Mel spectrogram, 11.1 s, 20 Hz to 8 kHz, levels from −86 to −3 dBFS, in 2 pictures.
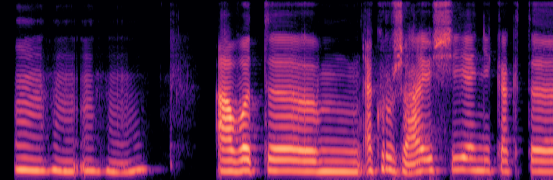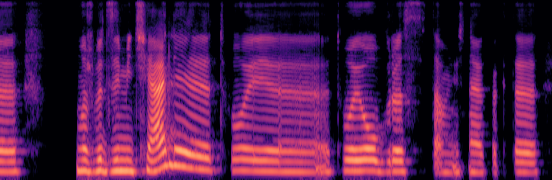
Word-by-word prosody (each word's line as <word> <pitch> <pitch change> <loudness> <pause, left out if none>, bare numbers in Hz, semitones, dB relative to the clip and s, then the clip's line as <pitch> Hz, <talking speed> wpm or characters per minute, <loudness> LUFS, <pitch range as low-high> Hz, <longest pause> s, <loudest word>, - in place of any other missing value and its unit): Мгм, 185 -3 -1
мгм. 175 0 -6 0.7
А 175 0 +8
вот, 185 +1 +3
э, 180 -2 +5
м, 170 -1 0
окружающие, 185 +1 +1
они 185 -1 -2
как-то, 170 -1 -1 0.5
может 180 -2 -1
быть, 185 -2 0
замечали 195 +5 +3 0.2
твой, 185 0 -4
э, 165 -2 -4
твой 180 -1 +1
образ, 175 -1 -1
там 155 - -7
не - - -9
знаю, 160 -1 -6
как-то, 165 - -10
э, 160 -1 -1
175 Hz, 115 wpm, -24 LUFS, 170-185 Hz, 0.7 s, А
